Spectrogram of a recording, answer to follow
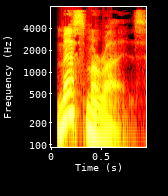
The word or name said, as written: mesmerize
